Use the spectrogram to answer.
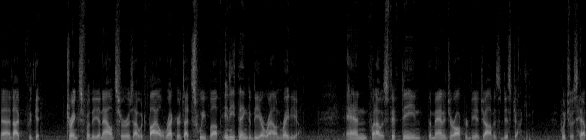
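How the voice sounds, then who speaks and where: In a Southern US accent, a man speaks at a moderate pace, his fairly low pitch varying in an ordinary way. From US South, Mississippi. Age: 70s. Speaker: television producer and writer. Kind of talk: interview.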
